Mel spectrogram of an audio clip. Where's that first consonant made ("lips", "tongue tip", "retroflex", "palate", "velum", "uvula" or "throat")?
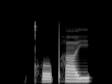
velum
